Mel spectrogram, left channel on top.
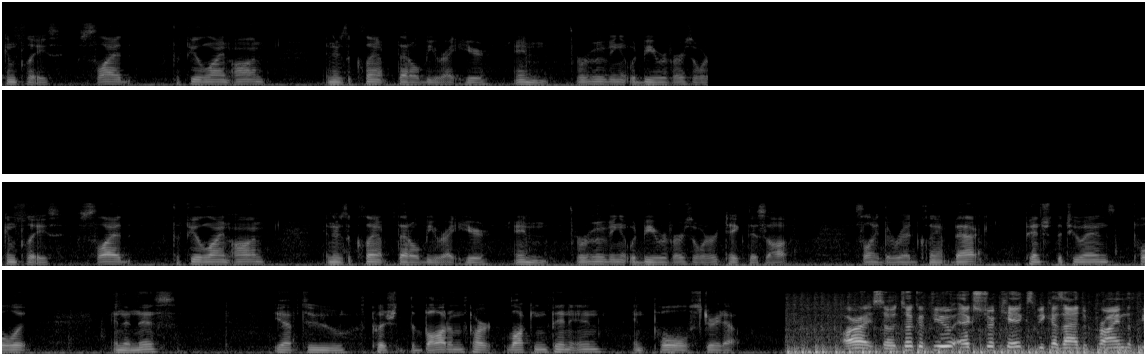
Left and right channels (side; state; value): left; drops out; at 7.1 s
